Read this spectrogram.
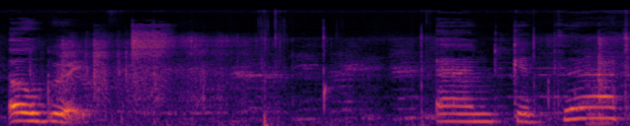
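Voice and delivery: normal talking voice

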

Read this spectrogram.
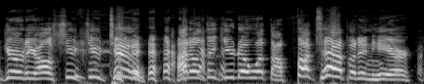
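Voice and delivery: high, loud barked threats; mock furious gunman. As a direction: yell orders as if controlling hostages. Acted gunman yelling at clerk.

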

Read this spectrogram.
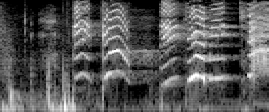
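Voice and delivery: very high creature squeak; piercing high little-creature cry; ear-splitting squeal. Pretend. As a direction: squeal it at the top of your range. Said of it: "Ow, my ear!".

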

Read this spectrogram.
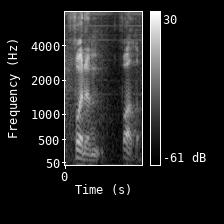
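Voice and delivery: ordinary delivery

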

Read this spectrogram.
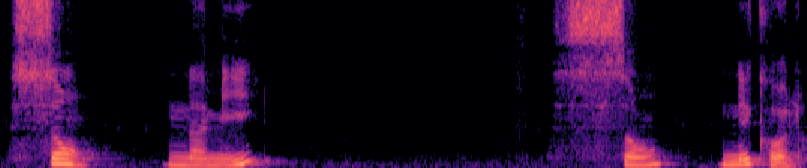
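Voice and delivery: each word alone, with "ami" and "école" begun on n; "ton... nami, ton... nécole", long pauses between words; separated liaison. Shown as a demonstration. Teacher dictating examples, word by word with the linking n. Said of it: "de la même façon".

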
